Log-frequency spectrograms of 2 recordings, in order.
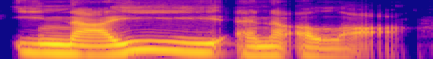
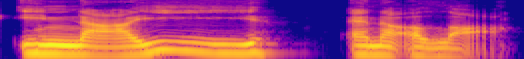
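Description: First: "Innai ana Allah" said slowly, "ana" starting on an E sound; slow Arabic "Innai ana Allah", "ana" begun like "ena". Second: "Innai ana Allah" said slowly in Arabic, the "ana" opening on an open A; careful, slow Arabic "Innai ana Allah" with an A-sound "ana"; Arabic pronunciation. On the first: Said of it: "starts with the E sound". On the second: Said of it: "the Arabic sounds like". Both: Shown as a demonstration.

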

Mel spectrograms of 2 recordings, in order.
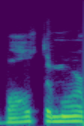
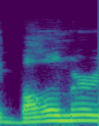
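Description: First: Said in the usual way. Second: "Balmer" squeezed into two syllables, middle dropped; Maryland pronunciation. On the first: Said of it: "instead of Baltimore". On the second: Shown as a demonstration. Showing a listener the Maryland accent, "Balmer" in two syllables. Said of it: "They say Balmer instead of Baltimore".

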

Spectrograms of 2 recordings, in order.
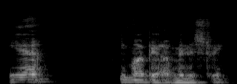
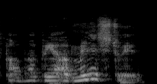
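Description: First: Quick, matter-of-fact echo of the plea; the inner voice answering flatly, not unkind; calm inner voice. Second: Higher, pleading objection; a man afraid of losing his ministry, protesting to God; anxious plea. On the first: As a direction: toss the words back lightly. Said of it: "This little voice said". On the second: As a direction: protest with rising worry. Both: Retold or imitated.

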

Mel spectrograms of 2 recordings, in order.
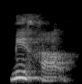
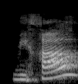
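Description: First: "Michal" as MI-chal, first syllable punched, falling; stress on beginning. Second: "Michal" as mi-CHAL, lifted on the second syllable; end stress. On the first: Retold or imitated. Imitating how people say it, "Michal" stressed at the start. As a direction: hit the MI of "Michal", let the rest drop. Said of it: "people are always emphasized the beginning". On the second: Shown as a demonstration. Teacher giving the proper name, "Michal" stressed at the end. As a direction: rise onto the CHAL of "Michal". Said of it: "you emphasize the end of the syllable".

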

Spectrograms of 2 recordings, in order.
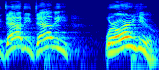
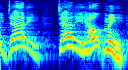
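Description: First: Loud, higher, frantic calling out; desperate shout. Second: Loud, rising plea for help; crying for help. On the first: Lost child in a department store, desperate shout. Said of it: "starts shouting out desperately". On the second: Believer drawing near to God, loud cry for help. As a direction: call out to Daddy for help. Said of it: "and you cry". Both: Pretend.

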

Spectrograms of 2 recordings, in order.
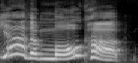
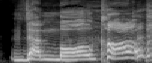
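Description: First: Higher, drawn-out yeah, then falling; slow, matter-of-fact reply on a raised pitch; amused confirmation. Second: Drawn-out, rising disbelief; slow, mock-scornful query; disbelieving question. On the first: Retold or imitated. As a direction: confirm it as if obvious. Teller confirms to the man. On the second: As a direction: stretch it into an incredulous question. Retold man's disbelieving question.

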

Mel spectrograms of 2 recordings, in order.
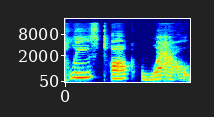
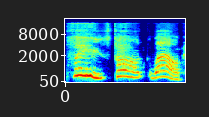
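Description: First: Drawn-out teacher plea; slow plea. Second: Slow plea. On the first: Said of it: "and I'm going". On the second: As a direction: repeat it stretched out. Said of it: "And I'm like". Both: Retold or imitated.

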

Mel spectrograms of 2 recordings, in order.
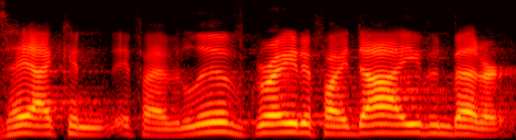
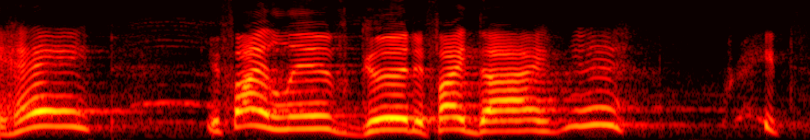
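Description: First: Said in the usual way. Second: Light and high, shrugging off death; breezy, carefree. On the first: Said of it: "when he says". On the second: Pretend. Pastor voicing a carefree shrug at dying, breezy and high. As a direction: toss it off like it's nothing. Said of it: "People don't say".

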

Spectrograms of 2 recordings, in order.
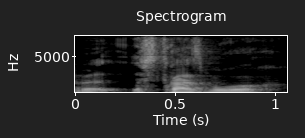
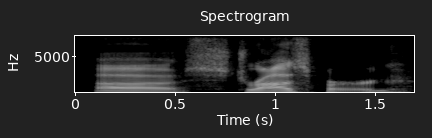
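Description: First: Strasbourg said the French way, strahz-BOOR, no final g. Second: Strasbourg said slowly, American style, STRAZ-burg; drawn-out American Strasbourg. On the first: Guest correcting the host, French Strasbourg. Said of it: "No, no, it's". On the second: Host checking pronunciation, Strasbourg said slow and American. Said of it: "is it not pronounced Strasbourg?". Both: Shown as a demonstration.

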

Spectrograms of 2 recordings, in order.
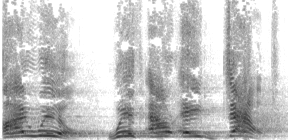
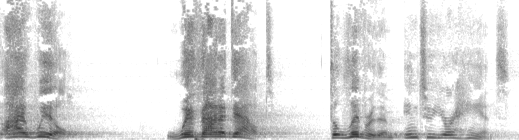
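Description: First: High, loud, very slow shouted promise; emphatic shout. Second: High, loud and slow divine promise; voice of God. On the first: Shown as a demonstration. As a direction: shout each word as certain truth. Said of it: "repeated with more force". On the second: Acted. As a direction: declare it as God, stretching without a doubt. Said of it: "God says".

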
